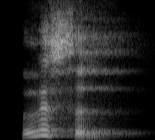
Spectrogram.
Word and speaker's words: listen: Listen, the T is silent.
